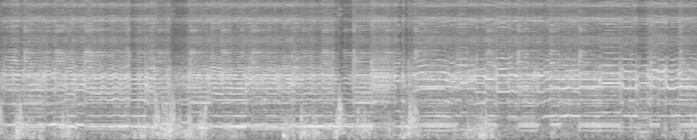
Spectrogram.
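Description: Electric guitar played through an amplifier, with sustained lead notes that bend in pitch over a repeating low rhythm part, layered with a looper pedal.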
